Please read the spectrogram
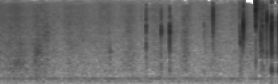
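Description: A small plastic soy sauce packet is crinkled and torn open, with scattered sharp crackles that bunch together near the end over a faint steady hum.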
